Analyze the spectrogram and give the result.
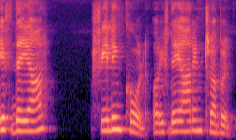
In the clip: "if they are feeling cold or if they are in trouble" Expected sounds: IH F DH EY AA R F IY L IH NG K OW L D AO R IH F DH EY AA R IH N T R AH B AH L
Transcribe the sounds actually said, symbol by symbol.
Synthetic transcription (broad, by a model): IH F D EY AA R F IY L IH NG K OW L D AO R IH F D EY AA R IH N T R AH B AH L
